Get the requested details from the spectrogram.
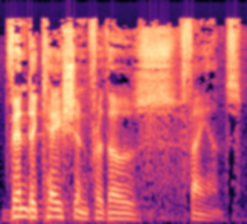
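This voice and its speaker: A man preaching a sermon to a congregation, swinging between loud calls and near-whispered lines. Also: on the low side, expressive, slow pace. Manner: builds to loud shouts, then drops to a hush. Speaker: pastor. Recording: reverberant hall.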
